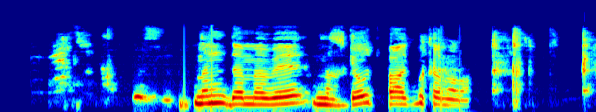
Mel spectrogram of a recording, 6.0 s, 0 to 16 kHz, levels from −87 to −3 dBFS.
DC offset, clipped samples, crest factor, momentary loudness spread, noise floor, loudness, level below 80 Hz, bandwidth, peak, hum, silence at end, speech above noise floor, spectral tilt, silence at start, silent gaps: under 0.1%; under 0.1%; 16 dB; 16 LU; -56 dBFS; -15 LUFS; -54 dBFS; 7.2 kHz; 0 dBFS; none; 0.1 s; 42 dB; -7 dB/octave; 0.5 s; none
